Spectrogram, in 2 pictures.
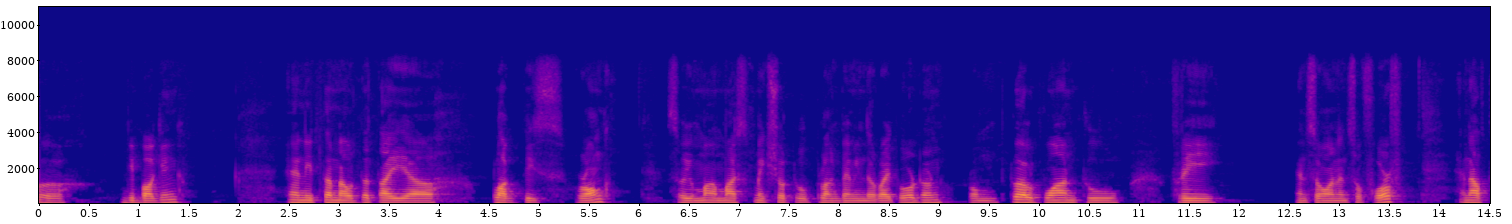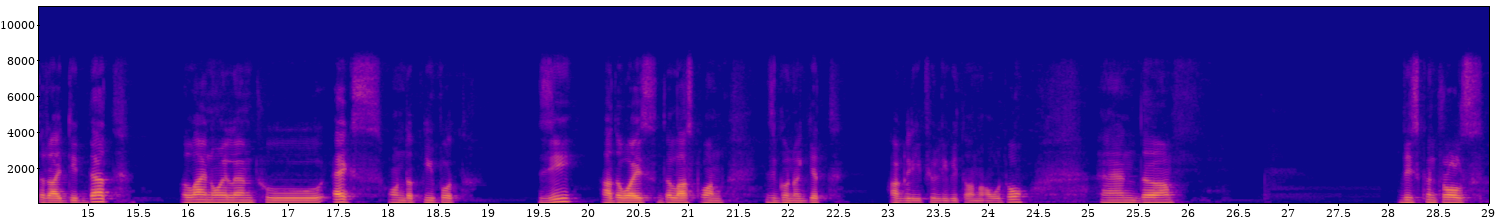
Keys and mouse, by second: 5.2 click, 6.3 middle click, 7.6 middle click, 8.5 click, 10.5 middle click, 11.7 middle click, 13.3 right click, 14.9 middle click, 15.6 right click, 18.2-19.3 right drag, 21.0 shift+middle click, 21.5 middle click, 23.6 middle click, 24.7 middle click, 25.6-26.7 shift+middle drag, 27.3 middle click, 28.4-29.0 drag.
